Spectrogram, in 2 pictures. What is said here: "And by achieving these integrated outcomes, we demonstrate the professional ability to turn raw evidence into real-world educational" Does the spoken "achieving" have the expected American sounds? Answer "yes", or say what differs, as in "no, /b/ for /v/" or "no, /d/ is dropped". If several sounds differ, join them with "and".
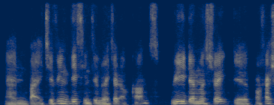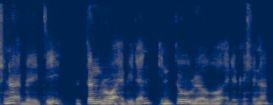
yes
